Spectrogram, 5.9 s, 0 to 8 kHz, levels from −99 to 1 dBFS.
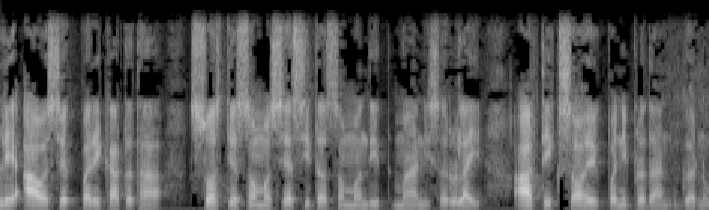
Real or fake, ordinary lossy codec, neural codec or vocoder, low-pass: real; none; none; 7.2 kHz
